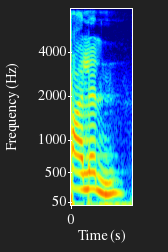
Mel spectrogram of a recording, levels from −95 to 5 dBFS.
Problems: constant background noise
